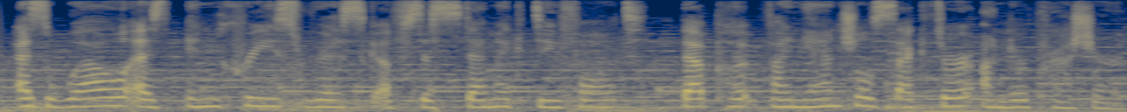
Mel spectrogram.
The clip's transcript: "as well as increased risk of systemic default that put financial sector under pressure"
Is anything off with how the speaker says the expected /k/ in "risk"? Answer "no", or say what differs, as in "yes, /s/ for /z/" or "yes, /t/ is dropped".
no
